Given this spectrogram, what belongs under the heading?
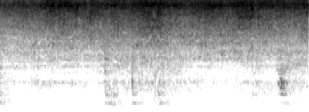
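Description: Onions and spices sautéing in a pan, a steady close hiss of frying with a few soft stirring scrapes, alone with no talk.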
